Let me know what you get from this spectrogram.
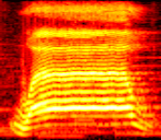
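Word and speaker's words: واو: ওয়াও, জি, সবাই খেয়াল করো, ওয়াও, ওয়াওয়ের উচ্চারণের সময় ঠোঁট গোল হবে, হ্যাঁ, ওয়াও, ওয়াও, দেখো ওয়াও।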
